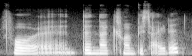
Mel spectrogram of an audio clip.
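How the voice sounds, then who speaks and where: A woman's voice: mid-range voice, flat delivery, moderate pace, gravelly, a little mellow. A young woman giving a casual tarot reading, chatting as she shuffles, thinking aloud and sometimes dropping to a whisper. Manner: chatty, thinks aloud, stumbles over crystal names, some whispered words. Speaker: tarot reader.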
